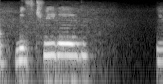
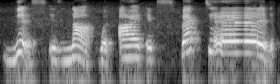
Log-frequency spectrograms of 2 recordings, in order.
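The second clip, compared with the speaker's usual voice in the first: very slow, each word landing, expected drawn out; slow, weighty realisation; 3 semitones higher, much slower than usual. Shown as a demonstration. Coach repeats the phrase so the group feels it land, very slowly. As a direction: let it sink in word by word.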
